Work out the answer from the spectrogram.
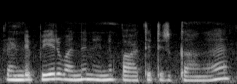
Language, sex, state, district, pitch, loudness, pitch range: Tamil, female, Tamil Nadu, Namakkal, 215 Hz, -14 LUFS, 200-225 Hz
